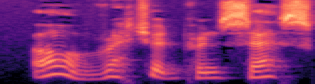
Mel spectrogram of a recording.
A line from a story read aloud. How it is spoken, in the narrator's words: cried Isabella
